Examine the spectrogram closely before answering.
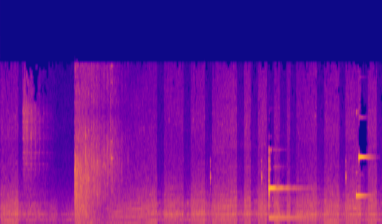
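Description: A game car's engine revs and whines as it drifts around bends.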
